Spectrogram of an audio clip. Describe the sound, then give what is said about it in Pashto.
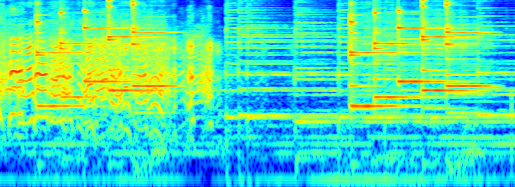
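A phone ringtone plays for an incoming call from a father. It is a bright, melodic run of chiming electronic notes that breaks off briefly midway and then starts up again. “دا خو ستا د بابا ټلیفون دی”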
